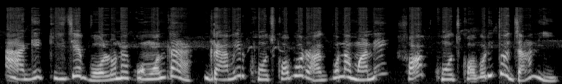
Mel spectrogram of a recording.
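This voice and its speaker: A woman's voice: high-pitched, big pitch swings, normal speed, gravelly, heavily acted. A woman voicing a chatty, agreeable male tea seller in a village cartoon. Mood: chatty, boastful. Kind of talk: animated cartoon dialogue in Bengali.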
